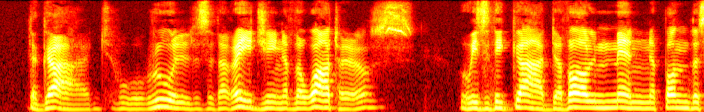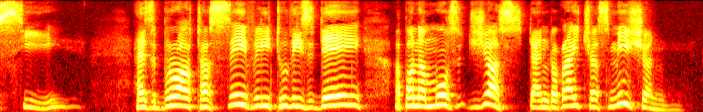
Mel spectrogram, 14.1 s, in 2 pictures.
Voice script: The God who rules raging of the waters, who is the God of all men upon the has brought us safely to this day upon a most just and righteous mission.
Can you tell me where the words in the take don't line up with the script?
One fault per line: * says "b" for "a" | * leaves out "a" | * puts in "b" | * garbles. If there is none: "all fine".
* puts in "the"
* puts in "sea"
